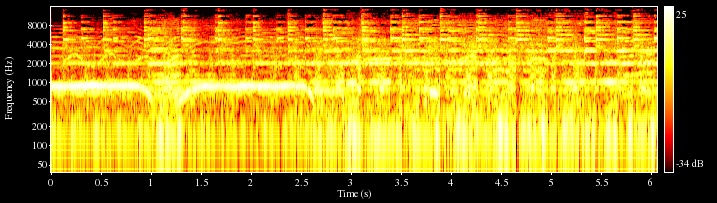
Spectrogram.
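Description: Festival drums beating a fast, steady rhythm amid a noisy crowd, with a high wailing tone held in two long notes, each sliding up at the start and dropping away at the end, in the first few seconds.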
